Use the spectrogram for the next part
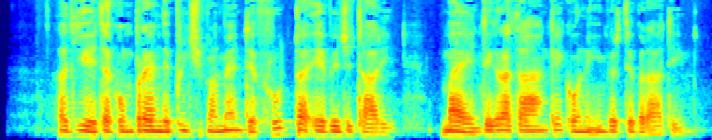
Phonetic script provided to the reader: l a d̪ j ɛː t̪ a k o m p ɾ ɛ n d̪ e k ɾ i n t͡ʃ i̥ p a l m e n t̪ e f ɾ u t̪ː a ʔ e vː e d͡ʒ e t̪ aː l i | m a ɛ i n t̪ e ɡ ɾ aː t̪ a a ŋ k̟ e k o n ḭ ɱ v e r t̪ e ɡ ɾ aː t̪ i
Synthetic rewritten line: l a d̪ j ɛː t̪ a k o m p ɾ ɛ n d̪ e p ɾ i n t͡ʃ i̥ p a l m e n t̪ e f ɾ u t̪ː a ʔ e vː e d͡ʒ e t̪ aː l i | m a ɛ i n t̪ e ɡ ɾ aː t̪ a a ŋ k̟ e k o n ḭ ɱ v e r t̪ e b ɾ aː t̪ i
